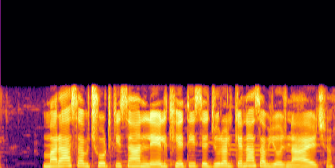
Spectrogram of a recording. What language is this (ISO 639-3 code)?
mai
